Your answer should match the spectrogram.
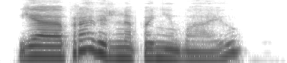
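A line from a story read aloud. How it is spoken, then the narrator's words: Grim smirking. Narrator (Russian): Степан усмехнулся довольно мрачно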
